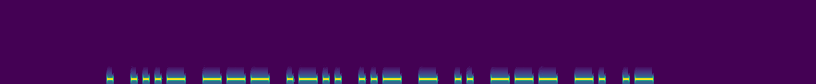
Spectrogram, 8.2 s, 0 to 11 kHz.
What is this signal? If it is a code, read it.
Morse code, heard as a keyed tone, about 20 wpm, 700 Hz. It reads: EVOLUTIONA
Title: Build A Word - 5 Letters At A Time - 12-Letter Words - 20wpm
